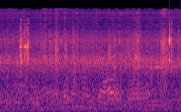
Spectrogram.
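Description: Men's voices talking in a group, over a steady low rumble.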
